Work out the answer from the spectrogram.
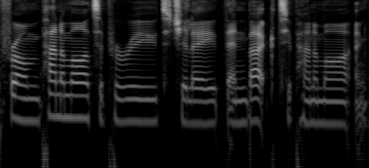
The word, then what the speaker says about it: Chile: to say it right I'm not going to say chili I'm gonna say Chile sorry he was working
